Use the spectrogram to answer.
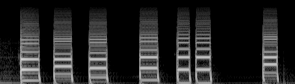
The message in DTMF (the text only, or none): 174522 0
